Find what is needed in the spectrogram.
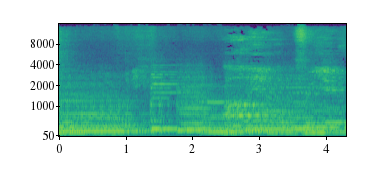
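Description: A song performed live, led by guitar, with a voice singing held notes over the chords.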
